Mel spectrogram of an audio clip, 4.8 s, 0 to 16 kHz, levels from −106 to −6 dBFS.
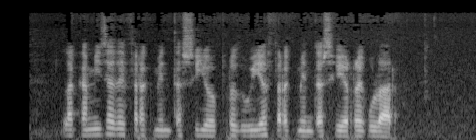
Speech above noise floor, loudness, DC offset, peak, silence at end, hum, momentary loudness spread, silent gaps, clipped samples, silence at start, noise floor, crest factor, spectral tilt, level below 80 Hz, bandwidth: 30 dB; -36 LUFS; under 0.1%; -16 dBFS; 0.8 s; none; 8 LU; none; under 0.1%; 0.65 s; -66 dBFS; 22 dB; -3.5 dB/octave; -70 dBFS; 11.5 kHz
